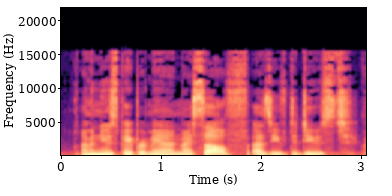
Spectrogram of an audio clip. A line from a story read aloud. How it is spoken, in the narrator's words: grunted Turner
